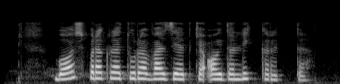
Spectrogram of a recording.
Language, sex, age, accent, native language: Uzbek, female, 18-24, Toshkent viloyati, Uzbek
